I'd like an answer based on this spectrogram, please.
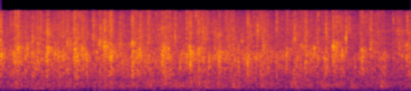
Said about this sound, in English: So let's give Forrest a big round of applause.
